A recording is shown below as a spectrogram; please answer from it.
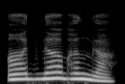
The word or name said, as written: ಆಜ್ಞಾಭಂಗ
